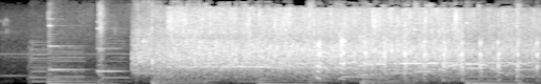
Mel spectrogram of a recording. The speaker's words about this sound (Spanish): Ahí están los aplausos para el señor Alfredo, me encantó eso.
